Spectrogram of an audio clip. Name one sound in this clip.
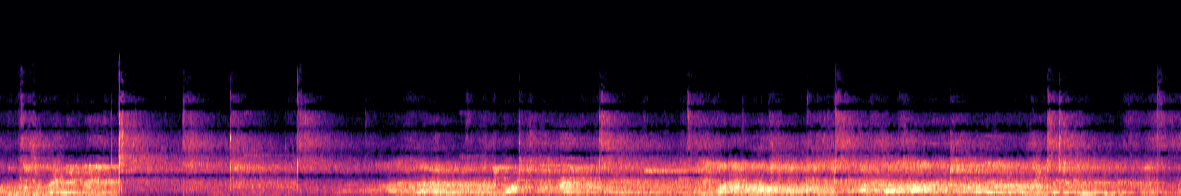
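Sticks clack against a ball and against each other in a large echoing hall.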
